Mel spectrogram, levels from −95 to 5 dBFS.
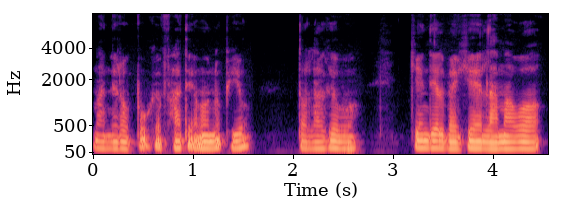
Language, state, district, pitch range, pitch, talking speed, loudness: Kokborok, Tripura, Dhalai, 100-105 Hz, 100 Hz, 155 wpm, -17 LUFS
